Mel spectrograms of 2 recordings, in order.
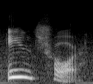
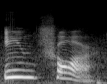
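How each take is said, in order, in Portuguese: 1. A primeira sílaba tem acento secundário; a segunda tem o principal. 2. A primeira sílaba tem acento secundário; a segunda tem o principal.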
